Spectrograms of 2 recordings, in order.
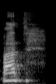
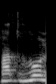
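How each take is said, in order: First: The word ends with a breathy consonant. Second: The word ends with an added vowel sound. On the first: The speaker calls it right. "ফাত ফাত এইভাবে" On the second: The speaker calls it wrong. "ফাতহু না"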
